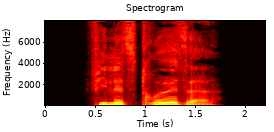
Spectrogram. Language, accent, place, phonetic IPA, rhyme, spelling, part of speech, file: German, Germany, Berlin, [ˌfilɪsˈtʁøːzə], -øːzə, philiströse, adjective, De-philiströse.ogg
- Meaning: inflection of philiströs: 1. strong/mixed nominative/accusative feminine singular 2. strong nominative/accusative plural 3. weak nominative all-gender singular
